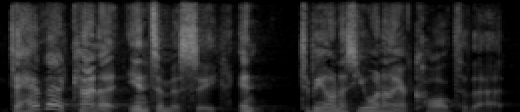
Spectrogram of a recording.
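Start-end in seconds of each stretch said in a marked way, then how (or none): none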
